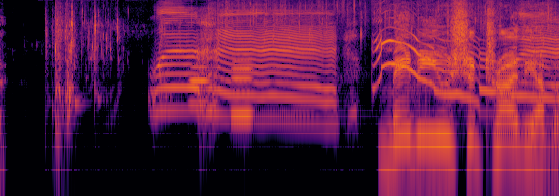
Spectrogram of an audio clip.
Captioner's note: cries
